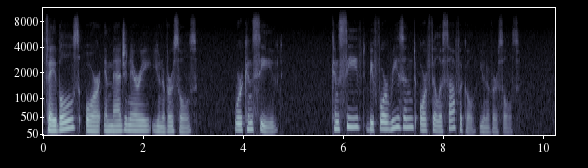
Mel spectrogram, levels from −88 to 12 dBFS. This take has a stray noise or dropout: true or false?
false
